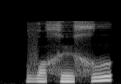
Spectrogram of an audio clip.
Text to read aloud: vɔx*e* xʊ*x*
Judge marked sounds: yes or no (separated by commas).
no, no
